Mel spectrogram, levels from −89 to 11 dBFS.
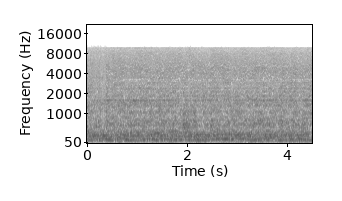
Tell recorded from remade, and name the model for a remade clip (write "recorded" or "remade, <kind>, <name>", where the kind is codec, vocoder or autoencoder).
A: remade, codec, SNAC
